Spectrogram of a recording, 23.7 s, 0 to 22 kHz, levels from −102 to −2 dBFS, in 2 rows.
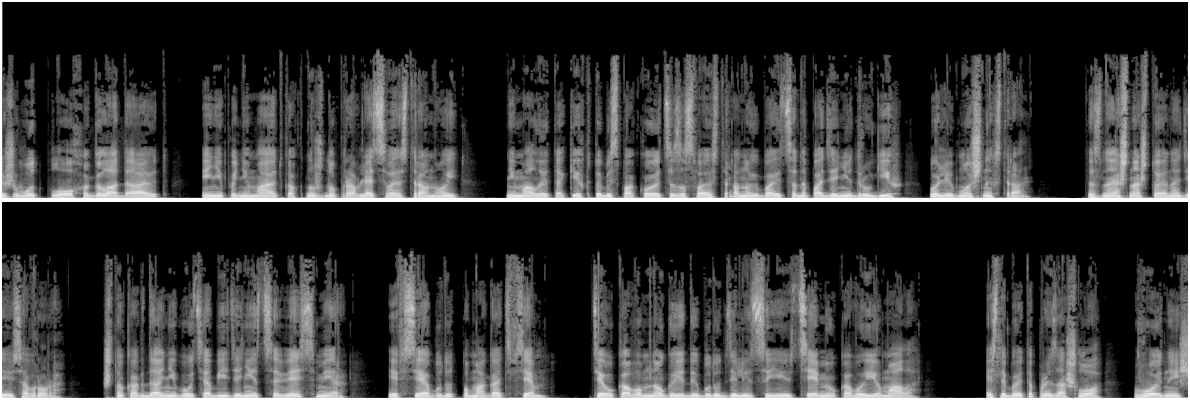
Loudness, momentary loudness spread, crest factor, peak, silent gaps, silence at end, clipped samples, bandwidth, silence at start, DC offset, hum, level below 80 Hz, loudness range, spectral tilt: -17 LUFS; 7 LU; 14 dB; -2 dBFS; 10.67-10.75 s; 0 s; under 0.1%; 16.5 kHz; 0 s; under 0.1%; none; -42 dBFS; 2 LU; -6 dB/octave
